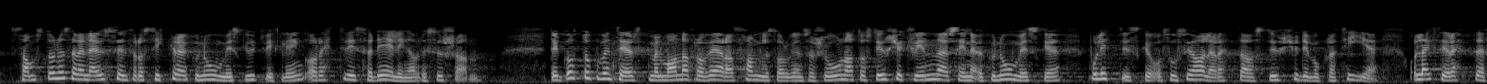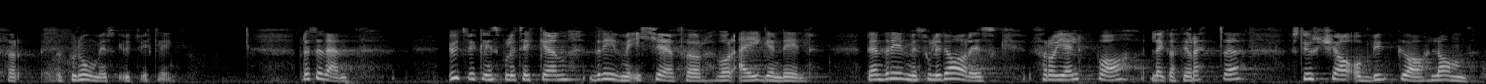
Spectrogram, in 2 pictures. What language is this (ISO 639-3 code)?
nno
